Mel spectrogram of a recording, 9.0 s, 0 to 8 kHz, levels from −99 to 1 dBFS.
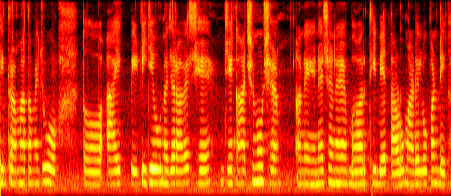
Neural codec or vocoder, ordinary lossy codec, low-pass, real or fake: none; none; none; real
